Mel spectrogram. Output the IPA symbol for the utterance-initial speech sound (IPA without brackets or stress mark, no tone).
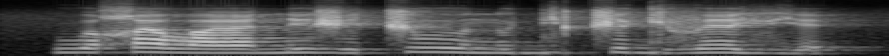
w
